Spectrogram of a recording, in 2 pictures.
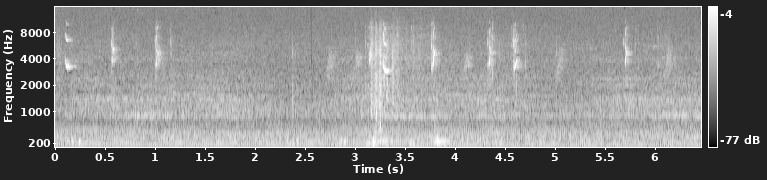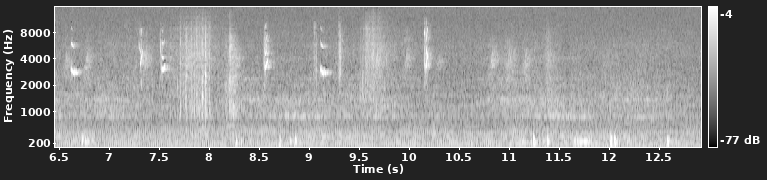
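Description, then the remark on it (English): Repeated thin, high-pitched chirps from a young bird, Bird 302, begging from bird 5-9 and getting nothing, sounding in quick irregular bursts over a low steady hum, with a couple of brief rustling flutters between calls. “This is Bird 302 begging from 5-9.”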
